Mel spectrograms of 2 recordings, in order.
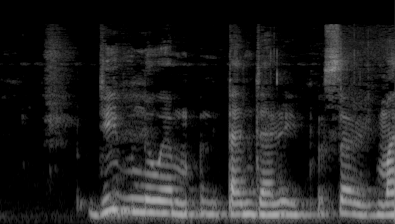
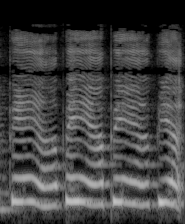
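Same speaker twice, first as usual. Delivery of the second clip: higher, louder siren wail of pia pia; imitated police siren; 10 semitones higher, 6 dB louder, slower than usual. Mocking the police van on the road, siren imitation. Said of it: "That is their siren now".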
